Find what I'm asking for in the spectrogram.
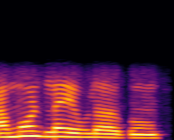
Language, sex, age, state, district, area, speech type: Tamil, female, 30-45, Tamil Nadu, Thanjavur, urban, conversation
